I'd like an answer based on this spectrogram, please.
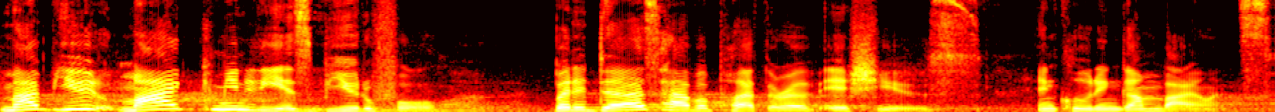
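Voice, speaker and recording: A woman with a Chicago accent speaks at a moderate pace over noticeable background noise. Her fairly high voice makes very wide pitch swings. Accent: Chicago American English. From US Midwest, south side of Chicago. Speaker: youth activist. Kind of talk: keynote speech. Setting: stage with audience.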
